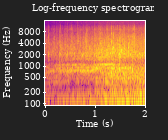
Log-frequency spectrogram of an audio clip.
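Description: Large audience applauding, the clapping growing steadily louder.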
